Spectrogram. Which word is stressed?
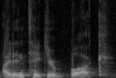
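book. The stress is on the word book.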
